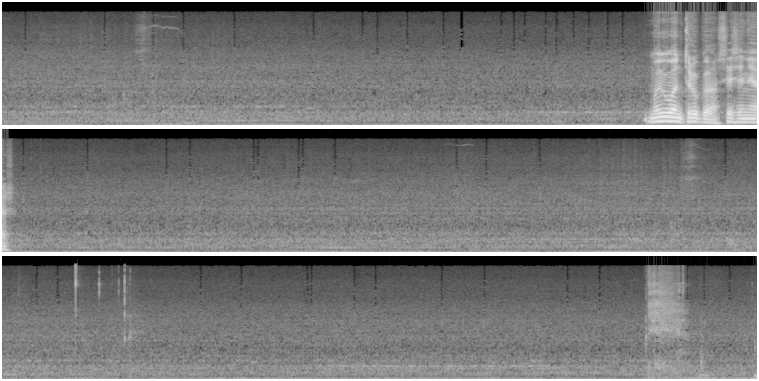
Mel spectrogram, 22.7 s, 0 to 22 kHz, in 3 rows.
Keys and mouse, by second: 1.5 KP_Divide, 3.5 a, 5.1 ctrl+n, 7.6 KP_Divide, 16.0-19.0 drag.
